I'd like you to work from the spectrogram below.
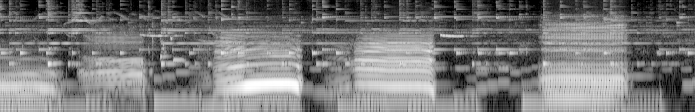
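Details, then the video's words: Morning herd of healthy cows led by a shepherd toward the field: four or five long, resonant moos, some rising in pitch, separated by short pauses, over constant tinkling cowbells. "Suara Sapi Moo"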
